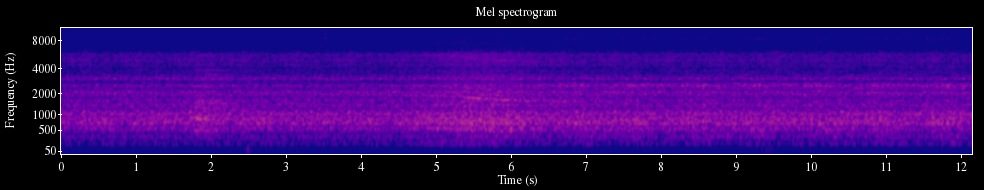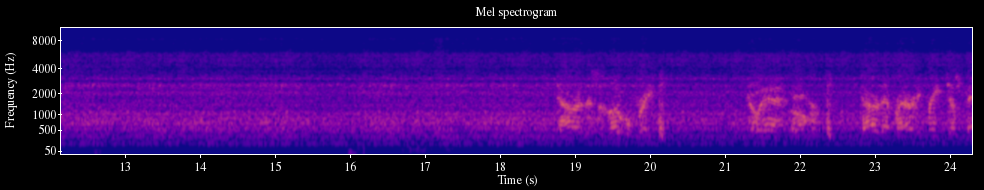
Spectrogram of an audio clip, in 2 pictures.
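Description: Steady running sound from a model diesel locomotive's onboard sound system, with a swell in level about five seconds in.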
